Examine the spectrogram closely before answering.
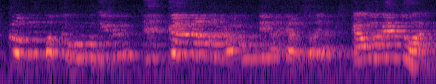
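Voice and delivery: high, fast, hammed-up indignant voice; a light mock of someone offended by Jesus; mock offended protest. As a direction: play the hurt complainer. Preacher voices offended listener.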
